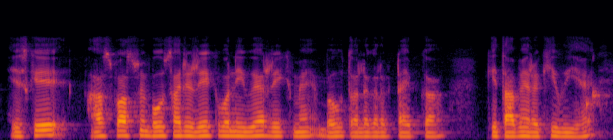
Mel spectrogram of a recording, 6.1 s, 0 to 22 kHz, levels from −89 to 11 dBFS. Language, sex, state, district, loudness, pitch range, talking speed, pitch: Hindi, male, Jharkhand, Deoghar, -20 LUFS, 115-130 Hz, 195 wpm, 125 Hz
